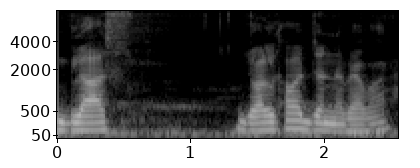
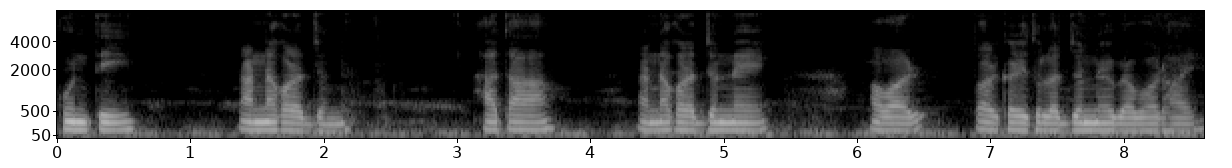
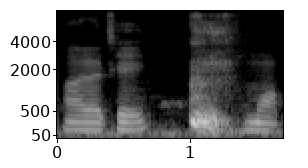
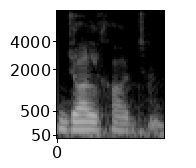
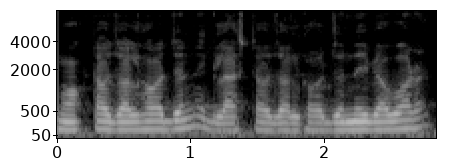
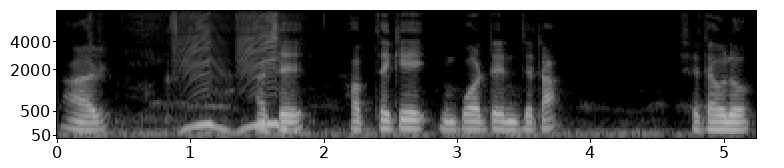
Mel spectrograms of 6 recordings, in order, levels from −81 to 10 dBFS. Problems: background sounds at intervals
